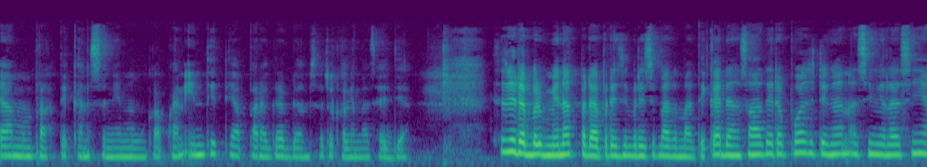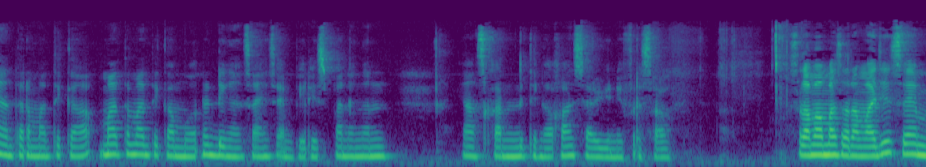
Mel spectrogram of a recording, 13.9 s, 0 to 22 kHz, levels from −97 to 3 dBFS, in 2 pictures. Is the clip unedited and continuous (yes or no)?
yes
